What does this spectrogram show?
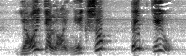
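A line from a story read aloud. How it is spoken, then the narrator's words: Furious shout. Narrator (Vietnamese): Cung Lư Dương Tử nói giận lôi đình quát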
